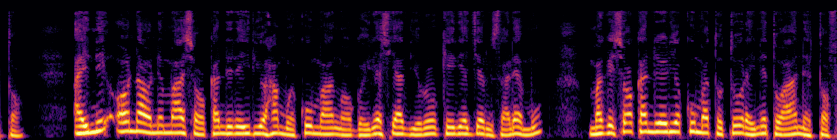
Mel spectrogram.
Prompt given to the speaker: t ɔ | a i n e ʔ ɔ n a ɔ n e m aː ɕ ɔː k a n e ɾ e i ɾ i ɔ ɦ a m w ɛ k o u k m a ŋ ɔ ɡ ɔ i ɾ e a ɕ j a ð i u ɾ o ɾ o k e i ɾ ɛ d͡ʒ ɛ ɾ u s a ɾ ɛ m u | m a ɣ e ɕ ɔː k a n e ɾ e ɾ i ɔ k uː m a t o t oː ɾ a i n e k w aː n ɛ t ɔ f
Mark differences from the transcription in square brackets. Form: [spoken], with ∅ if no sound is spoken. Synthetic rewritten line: t ɔ | a i n e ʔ ɔ n a ɔ n e m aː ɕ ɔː k a n e ɾ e i ɾ i ɔ ɦ a m w ɛ k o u [∅] m a ŋ ɔ ɡ ɔ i ɾ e a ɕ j a ð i [o] ɾ o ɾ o k e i ɾ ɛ d͡ʒ ɛ ɾ u s a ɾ ɛ m u | m a ɣ e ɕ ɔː k a n e ɾ e ɾ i ɔ k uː m a t o t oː ɾ a i n e [t] w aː n ɛ t ɔ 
